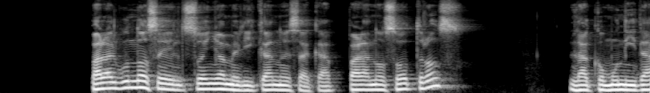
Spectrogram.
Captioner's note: speaking spanish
